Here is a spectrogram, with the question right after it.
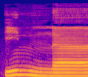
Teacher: wajib kita dengungkan bacaan sekadar dua harakat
